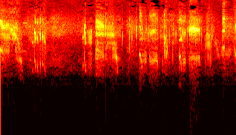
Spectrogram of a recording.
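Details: Swiftlet calls played to attract swiftlets to nesting houses: a dense chorus of high chirping, twittering and buzzy notes, continuous with no pauses.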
